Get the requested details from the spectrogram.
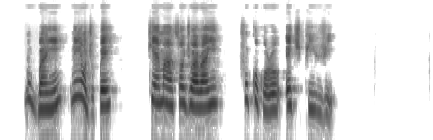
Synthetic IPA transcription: mũ˧˨ɡ͡ba˨j̃ĩ˨˦nĩ˦ɔ̃˦˨d͡ʒu˨k͡pe˨˦ | ki˦ɛ˧mãː˦˧tɔ˦d͡ʒu˦a˧ɾa˧j̃ĩ˦ | fũ˦ko˦˨ko˨ɾo˧˦e˦˨t͡ʃpʰi˧˦vi˨

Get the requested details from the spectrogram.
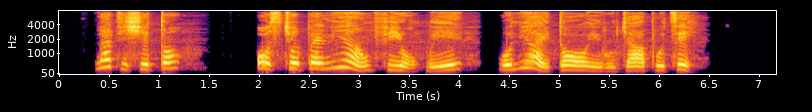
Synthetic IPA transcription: la˦ti˧ʃe˧tɔ̃˦ | ɔ˧st͡ʃo˧pɛ˧nĩ˦a˦˨n̩˨˦fi˧ɔ̃˨k͡pe˨˦ | o˧nĩ˦a˦˨i˨tɔ˨˦˧e˨ɾo˨d͡ʒa˨˦˧po˧te˦˨

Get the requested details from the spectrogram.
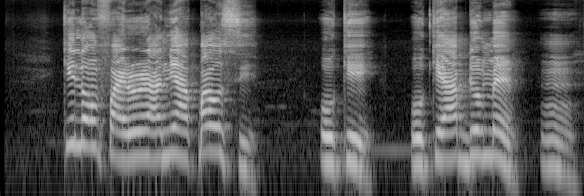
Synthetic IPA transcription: ki˦lo˦fa˦˨i˨ɾo˨˦ɾa˧nĩ˦a˧k͡pa˦o˦˨si˨ | o˨ke˨ | o˨ke˧˦a˦bdo˦mɛ̃˦˨n̩˨˦˨

